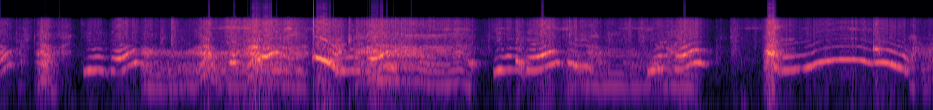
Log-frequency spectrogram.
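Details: A female Papillon, five years old, yodels in anticipation of her walk. Expect a run of bending, wavering whines and warbles, several rising and falling glides, with brief sharp noises and human talk alongside.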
